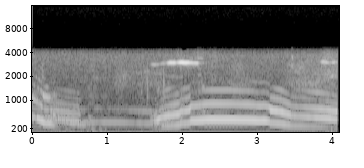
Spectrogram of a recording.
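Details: Domestic dog joining its owner in a howl, giving a sustained, wavering cry that dips, then climbs and holds steady before tailing off, with the human voice blending in.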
